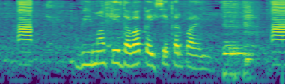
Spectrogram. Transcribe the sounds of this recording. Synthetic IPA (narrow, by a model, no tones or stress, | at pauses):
biːmaked̪ɐʋakɐɪsekɐɾpaːeːŋ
